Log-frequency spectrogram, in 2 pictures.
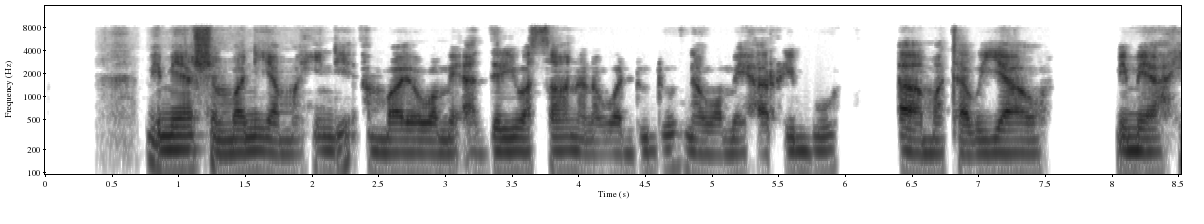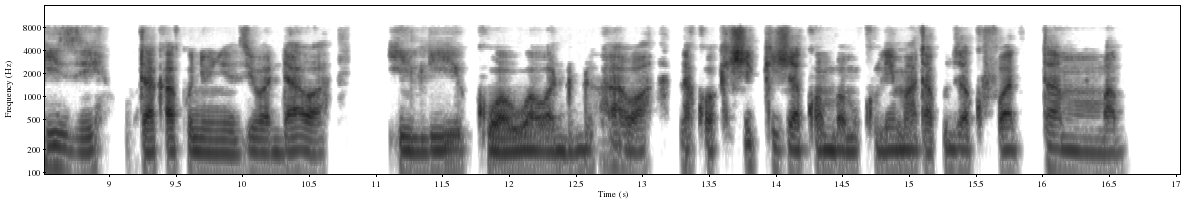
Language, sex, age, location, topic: Swahili, male, 25-35, Nakuru, agriculture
